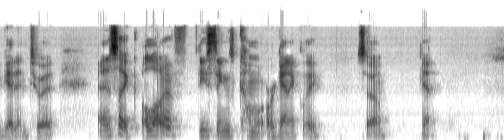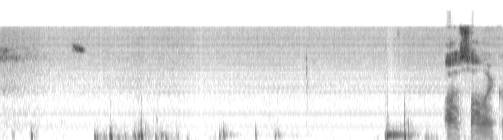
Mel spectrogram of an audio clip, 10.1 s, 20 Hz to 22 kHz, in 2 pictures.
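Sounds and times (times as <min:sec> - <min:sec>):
low sound system hum: 0:00.0 - 0:10.0
microphone handling thumps: 0:04.5 - 0:08.1, 0:08.8 - 0:09.5.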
